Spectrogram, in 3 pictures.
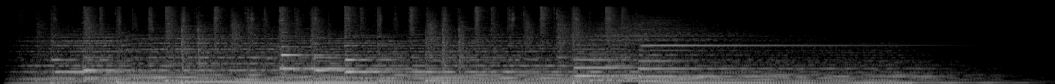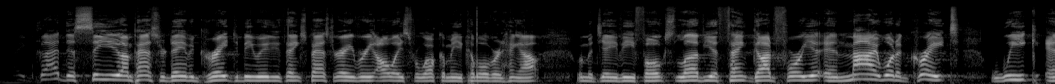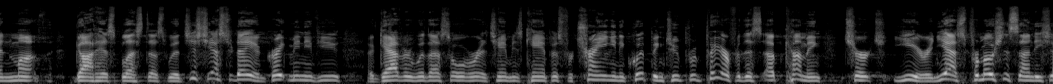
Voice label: English Sermon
